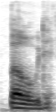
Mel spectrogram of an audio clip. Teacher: it's not like a really dramatic diphthong in this context for the speaker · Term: oh vowel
